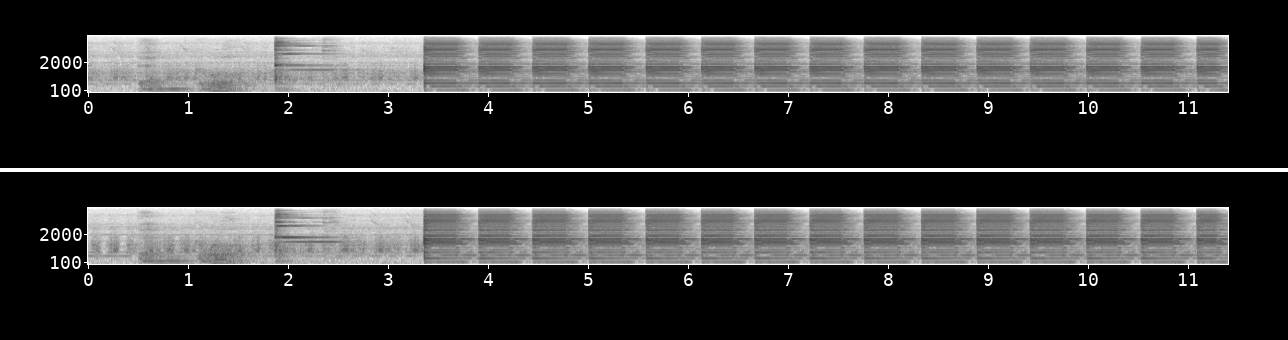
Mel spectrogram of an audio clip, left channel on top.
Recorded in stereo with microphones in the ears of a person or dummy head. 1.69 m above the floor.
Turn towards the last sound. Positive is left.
turn(degrees=-5)  # may be behind; listen again after turning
